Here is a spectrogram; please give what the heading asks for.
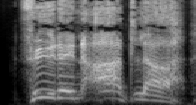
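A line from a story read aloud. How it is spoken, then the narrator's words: Battle cry. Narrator (German): rief ich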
